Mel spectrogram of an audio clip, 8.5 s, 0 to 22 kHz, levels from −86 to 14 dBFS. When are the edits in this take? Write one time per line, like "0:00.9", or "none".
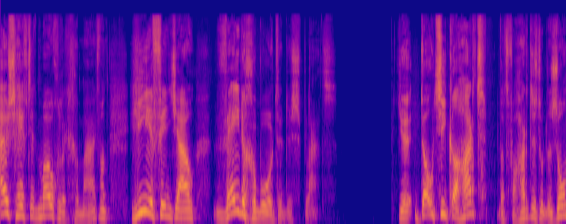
0:05.9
